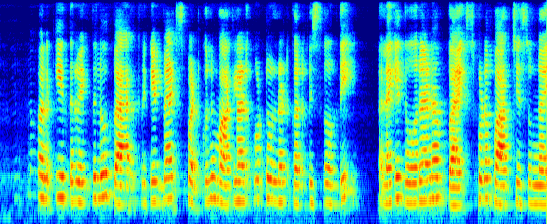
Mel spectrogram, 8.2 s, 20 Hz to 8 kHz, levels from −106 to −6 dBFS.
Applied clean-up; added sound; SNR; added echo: neural mask model DeepFilterNet 3.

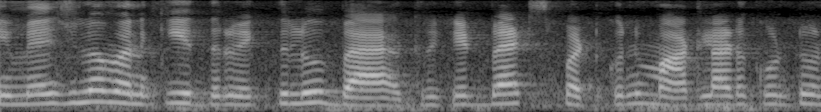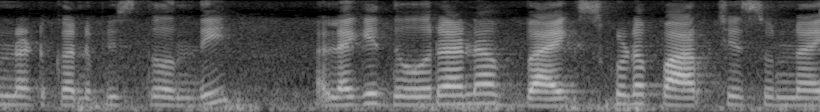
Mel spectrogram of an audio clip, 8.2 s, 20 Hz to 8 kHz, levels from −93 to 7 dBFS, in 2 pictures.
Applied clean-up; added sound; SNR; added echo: none; none; none; none.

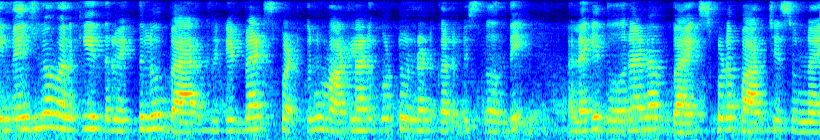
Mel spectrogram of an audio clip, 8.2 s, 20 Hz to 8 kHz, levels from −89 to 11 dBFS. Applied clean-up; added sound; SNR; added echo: neural separator model SepFormer DNS4.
